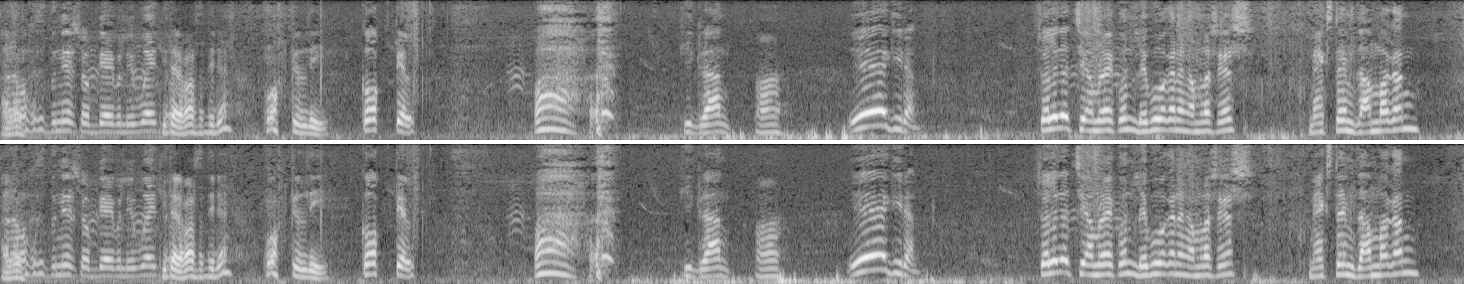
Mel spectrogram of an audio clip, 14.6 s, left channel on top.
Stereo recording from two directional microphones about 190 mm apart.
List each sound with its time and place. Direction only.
0.0 s speech: centre (ahead or behind)
1.7 s speech: 35° right (ahead or behind)
3.6 s speech: 15° right (ahead or behind)
5.3 s speech: 10° right (ahead or behind)
10.4 s speech: 20° right (ahead or behind)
